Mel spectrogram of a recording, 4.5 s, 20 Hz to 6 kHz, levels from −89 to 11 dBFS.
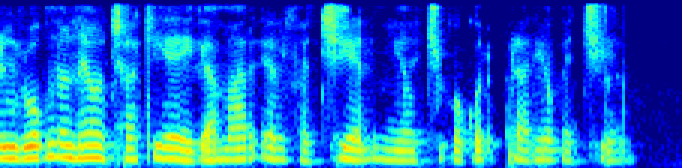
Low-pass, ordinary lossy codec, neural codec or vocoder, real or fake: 5.4 kHz; AAC, 32 kbps; codec, 24 kHz, 3 kbps, HILCodec; fake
